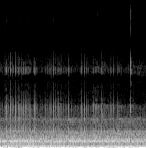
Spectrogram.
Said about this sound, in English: Traffic's heavy. You know, traffic was really not light until I got right up here on the Esparta Beltway.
